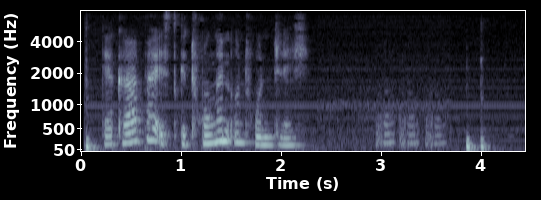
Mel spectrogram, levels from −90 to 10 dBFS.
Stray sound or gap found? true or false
true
